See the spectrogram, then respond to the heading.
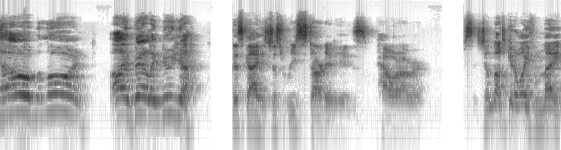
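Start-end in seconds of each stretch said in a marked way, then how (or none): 6.0-7.0 put-on fast, very posh upper-crust Australian accent. Game narrator voicing an armored enemy running forward, very posh australian accent. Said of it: "With his very posh Australian accent".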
